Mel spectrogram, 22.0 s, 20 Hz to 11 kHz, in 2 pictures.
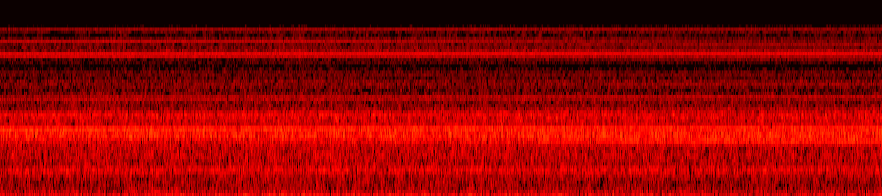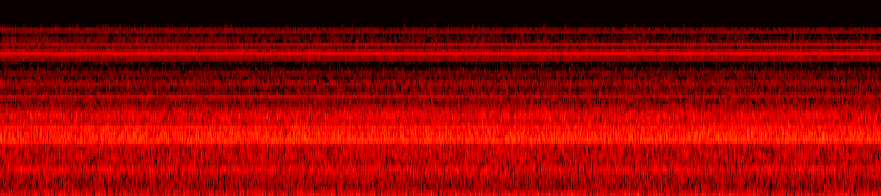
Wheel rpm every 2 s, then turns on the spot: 0, 0, 0, 0, 0, 0, 0, 0, 0, 0, 0.
none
